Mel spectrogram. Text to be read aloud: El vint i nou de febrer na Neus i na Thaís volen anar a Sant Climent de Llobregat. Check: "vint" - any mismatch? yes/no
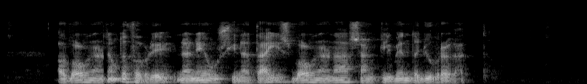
yes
